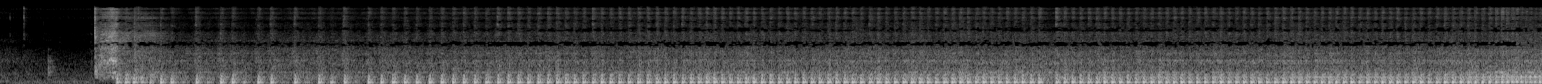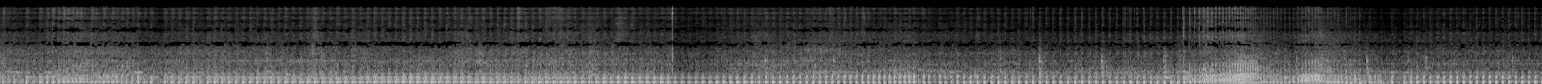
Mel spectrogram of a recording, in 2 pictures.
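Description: Ice Bear 150cc scooter-type trike engine electric-started with the handlebar button, catching about a second in and then idling steadily. Its revs rise briefly around the middle and climb and fall again near the end as the throttle is blipped.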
